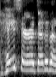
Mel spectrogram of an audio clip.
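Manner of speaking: high, cheery chatter; breezy chatter. Retold or imitated. Business partner walking in, lightly voiced cheerful chatter. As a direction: chirp it carelessly like idle small talk. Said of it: "she's just chatting".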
